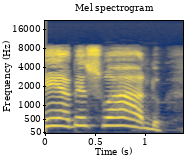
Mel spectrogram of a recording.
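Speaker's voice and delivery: mock shouting. Retelling how inmates called out to him: imitating someone shouting. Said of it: "daqui a pouco gritaram".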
